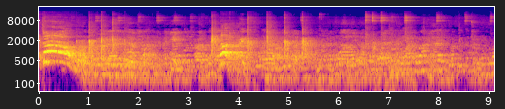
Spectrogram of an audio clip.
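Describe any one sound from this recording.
A table tennis ball clicks back and forth on paddles and the table.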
